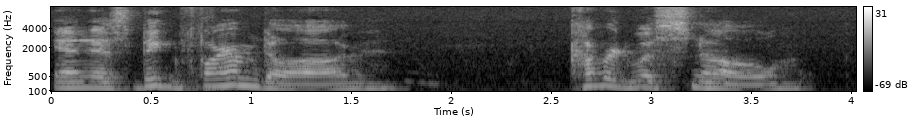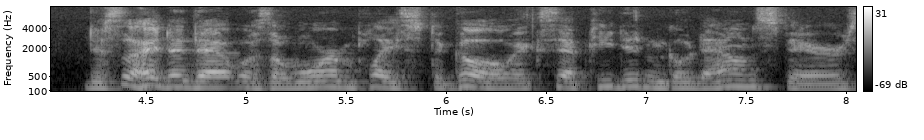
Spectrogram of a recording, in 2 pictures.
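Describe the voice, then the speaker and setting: Someone talks at a fairly slow pace in a Midwestern American accent, with ordinary pitch variation. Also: man. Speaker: grandfather. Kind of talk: family storytelling.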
